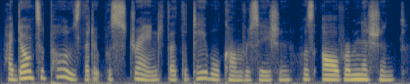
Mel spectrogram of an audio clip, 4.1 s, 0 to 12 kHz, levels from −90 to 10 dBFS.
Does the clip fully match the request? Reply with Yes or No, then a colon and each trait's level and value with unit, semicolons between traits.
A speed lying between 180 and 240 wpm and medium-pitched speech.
No: fast, 205 wpm; high, 205 Hz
